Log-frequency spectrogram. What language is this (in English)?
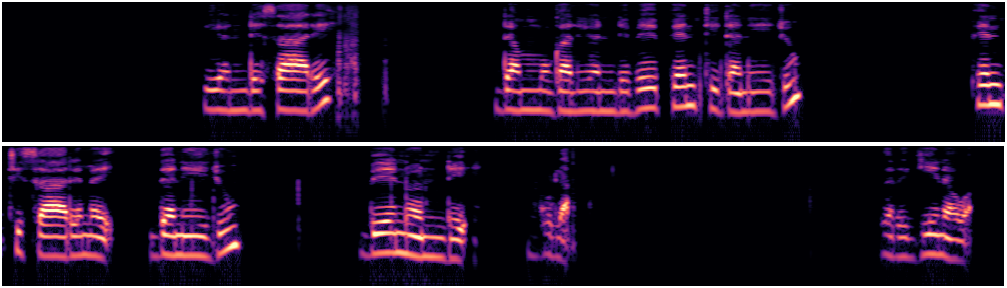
Fula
